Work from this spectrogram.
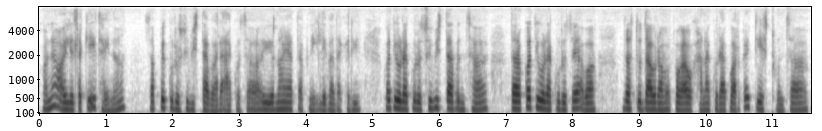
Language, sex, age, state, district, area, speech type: Nepali, female, 60+, West Bengal, Kalimpong, rural, spontaneous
